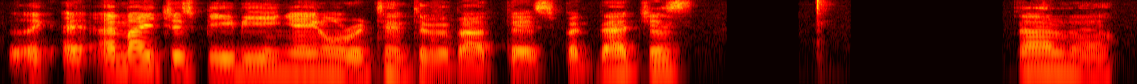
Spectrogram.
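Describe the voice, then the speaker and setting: A man co-hosting a podcast, reading aloud with casual, joking commentary in a rambling, nitpicking way as he thinks out loud. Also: medium pitch, animated, moderate pace. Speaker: podcast co-host.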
